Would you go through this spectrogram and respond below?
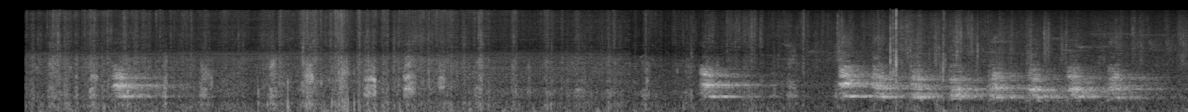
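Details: English springer spaniel vocalizing: a brief tonal yelp near the middle, then a run of rapid, nasal whining yelps over the last few seconds, with scuffling noise throughout.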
